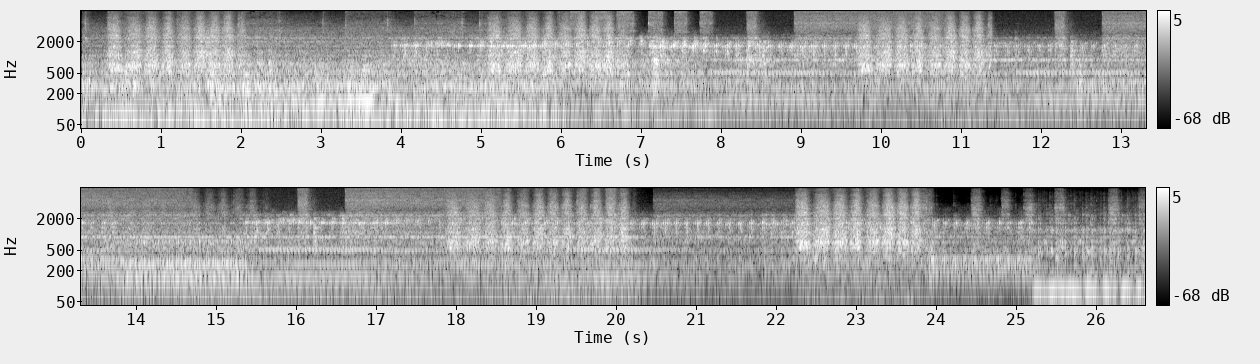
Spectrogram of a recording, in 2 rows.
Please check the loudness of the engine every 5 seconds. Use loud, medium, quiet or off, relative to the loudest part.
loud, loud, medium, medium, medium, medium.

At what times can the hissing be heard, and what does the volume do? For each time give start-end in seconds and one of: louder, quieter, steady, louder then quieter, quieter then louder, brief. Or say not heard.
0.0-26.5 quieter.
